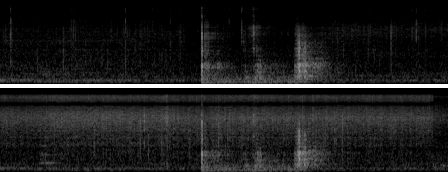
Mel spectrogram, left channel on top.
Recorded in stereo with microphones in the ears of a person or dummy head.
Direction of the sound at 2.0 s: 5° right (ahead or behind).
